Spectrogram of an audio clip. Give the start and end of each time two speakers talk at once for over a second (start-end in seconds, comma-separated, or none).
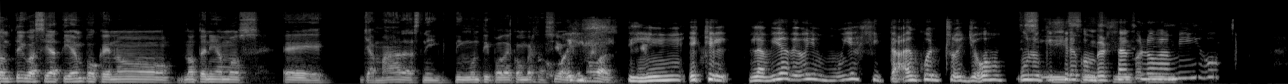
10.2-11.8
